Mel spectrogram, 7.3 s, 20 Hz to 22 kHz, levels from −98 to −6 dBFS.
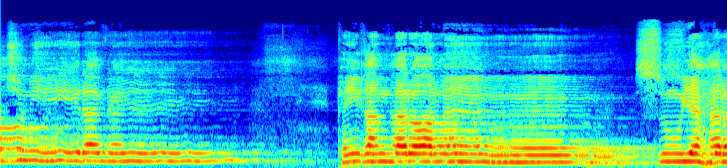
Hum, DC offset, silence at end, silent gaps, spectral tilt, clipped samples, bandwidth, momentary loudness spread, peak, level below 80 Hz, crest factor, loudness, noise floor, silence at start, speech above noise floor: none; under 0.1%; 0 s; none; -6.5 dB/octave; under 0.1%; 13 kHz; 15 LU; -6 dBFS; -58 dBFS; 18 dB; -23 LUFS; -52 dBFS; 0 s; 30 dB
